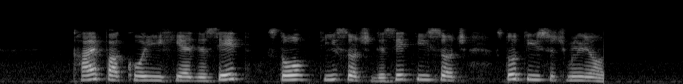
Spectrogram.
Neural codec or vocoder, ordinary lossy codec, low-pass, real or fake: none; AAC, 48 kbps; 5.4 kHz; real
